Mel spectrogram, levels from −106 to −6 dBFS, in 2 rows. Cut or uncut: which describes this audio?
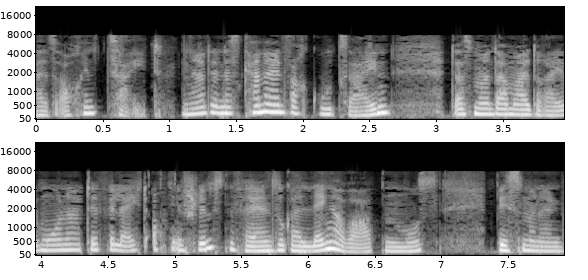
cut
